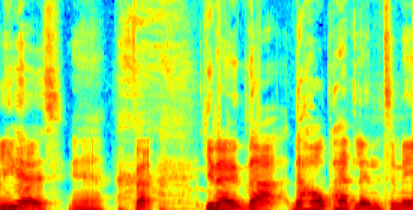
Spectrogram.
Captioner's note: laughing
